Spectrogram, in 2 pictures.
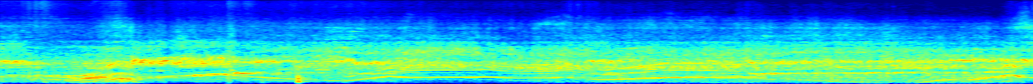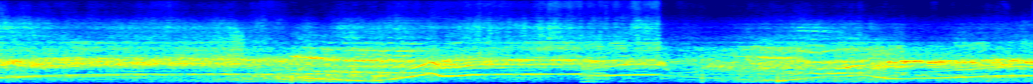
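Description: A car engine revs hard, rising and falling over and over.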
